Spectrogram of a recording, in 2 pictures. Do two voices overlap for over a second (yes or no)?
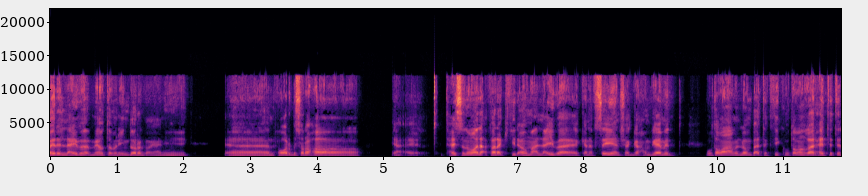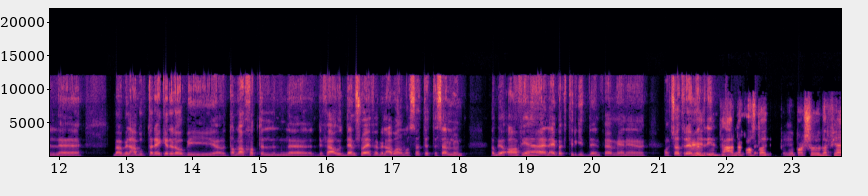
no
